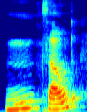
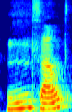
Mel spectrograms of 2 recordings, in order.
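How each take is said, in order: Both takes have the same delivery.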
